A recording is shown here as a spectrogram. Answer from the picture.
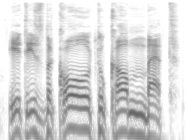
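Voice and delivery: slow, proud warrior voice; proudly. A narrator's reading. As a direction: declare it with pride. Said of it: "he told them proudly".

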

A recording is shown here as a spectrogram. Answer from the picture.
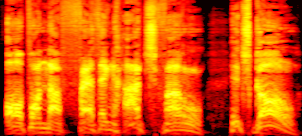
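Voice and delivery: high, exasperated shouting; urgent yell. Acted. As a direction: demand entry through a shut door. Yelling through a closed hatch.

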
